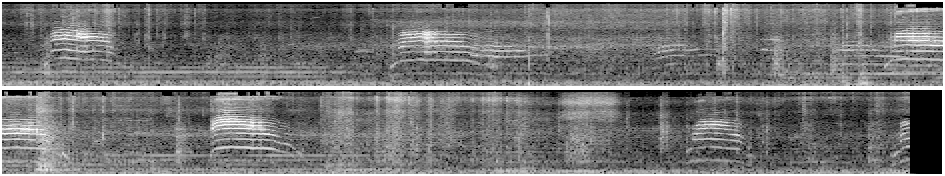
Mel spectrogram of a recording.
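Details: Mother cat and kittens together: a run of loud, high, bending mews repeated every few seconds, some short and some drawn out, over faint steady tones and occasional knocks.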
